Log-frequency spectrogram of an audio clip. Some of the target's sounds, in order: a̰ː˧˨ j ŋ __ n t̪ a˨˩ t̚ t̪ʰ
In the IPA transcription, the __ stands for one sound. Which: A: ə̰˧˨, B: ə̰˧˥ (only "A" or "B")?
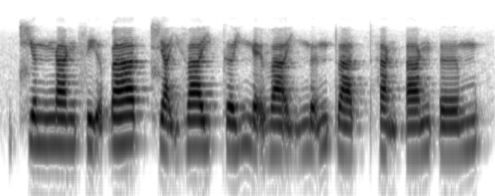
B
